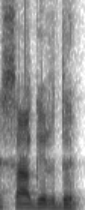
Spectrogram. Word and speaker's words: शागिर्द: शागिर्द, शागिर्द उच्चारण देखिए क्या है? शागिर्द। तो ये शागिर्द होगा।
